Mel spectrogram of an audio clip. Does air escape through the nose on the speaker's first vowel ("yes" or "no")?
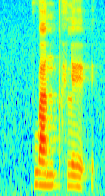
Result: no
